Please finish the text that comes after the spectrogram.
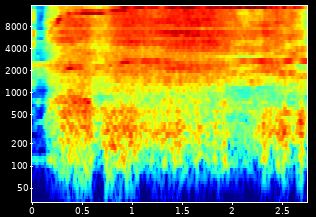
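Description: Tineco S50 Pure One Pro cordless vacuum running as a handheld with its mini powered brush, a steady loud whir with a high motor whine held for nearly three seconds with no talk.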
